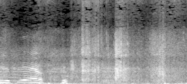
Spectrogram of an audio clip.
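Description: A man's voice briefly, then rustling and footsteps of someone walking through tall dry grass and brush.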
